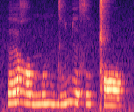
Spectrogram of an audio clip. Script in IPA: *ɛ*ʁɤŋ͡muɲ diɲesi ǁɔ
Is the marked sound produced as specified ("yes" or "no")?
yes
